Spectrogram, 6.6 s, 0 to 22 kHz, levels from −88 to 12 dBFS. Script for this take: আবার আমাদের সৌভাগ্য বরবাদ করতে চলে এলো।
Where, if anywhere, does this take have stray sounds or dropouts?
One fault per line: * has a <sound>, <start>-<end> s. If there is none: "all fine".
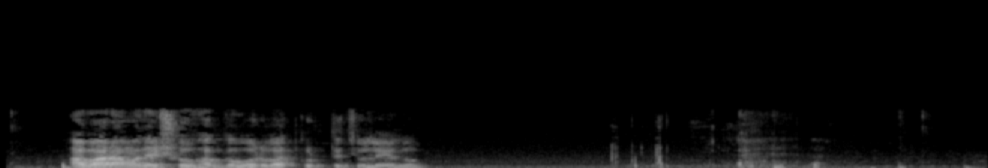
* has a laugh, 4.1-5.6 s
